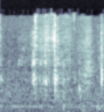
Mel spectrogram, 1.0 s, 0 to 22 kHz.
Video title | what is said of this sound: Arctic M571 | on a des petits bruits assez bizarres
